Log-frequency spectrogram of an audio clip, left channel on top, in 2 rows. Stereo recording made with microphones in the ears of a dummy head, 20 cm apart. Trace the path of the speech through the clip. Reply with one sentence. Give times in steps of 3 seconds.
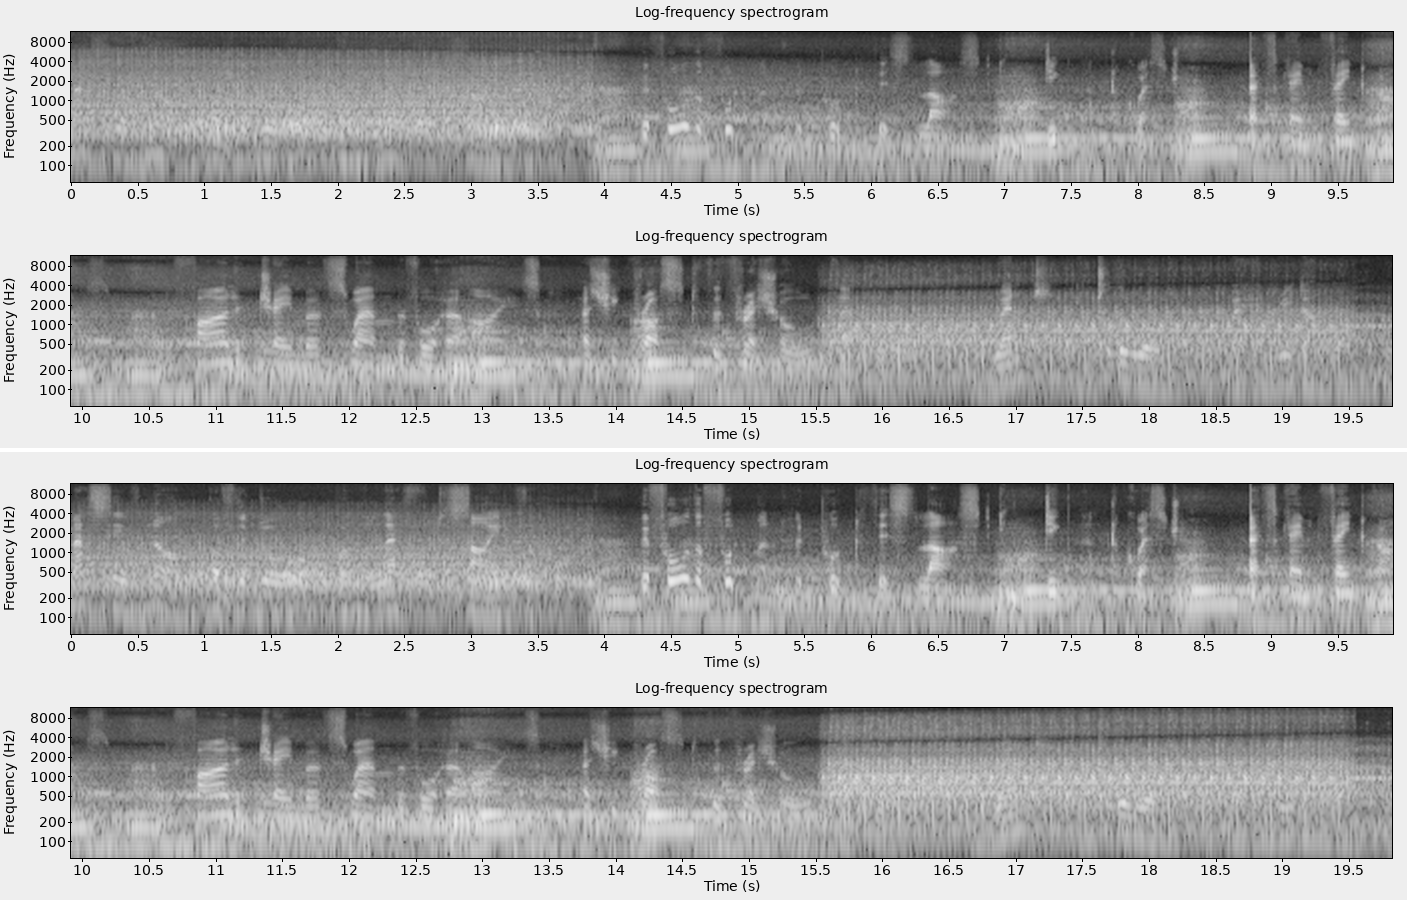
You can hear the speech on the right from 0 s, in the centre from 9 s and on the left from 12 s.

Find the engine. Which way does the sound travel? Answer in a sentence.
You can hear the engine go from the left side to the right.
